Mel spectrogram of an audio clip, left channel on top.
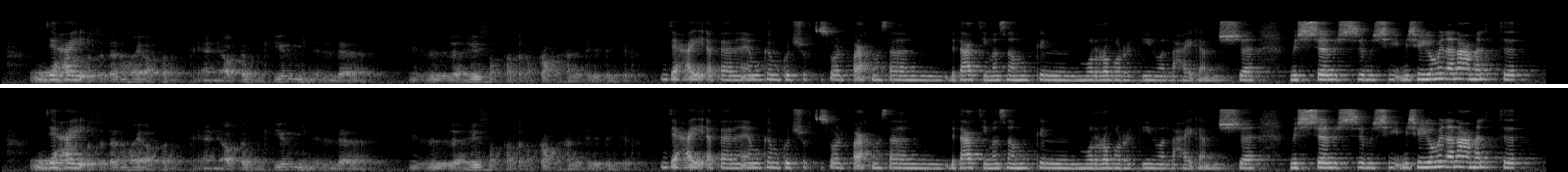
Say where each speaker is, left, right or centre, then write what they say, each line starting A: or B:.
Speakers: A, on the right; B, on the right.
A: وهننبسط
B: دي حقيقة
A: انا وهي اكتر يعني اكتر بكتير من ال من الهيصة بتاعت الأفراح والحاجات اللي زي كده
B: دي حقيقة فعلا يعني ممكن ما كنتش شفت صور الفرح مثلا بتاعتي مثلا ممكن مرة مرتين ولا حاجة مش مش مش مش مش اليوم اللي أنا عملت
